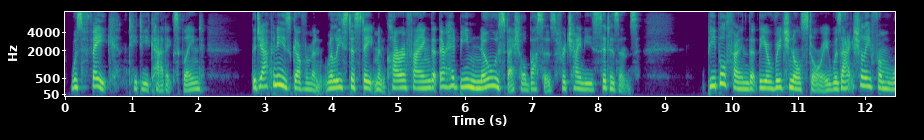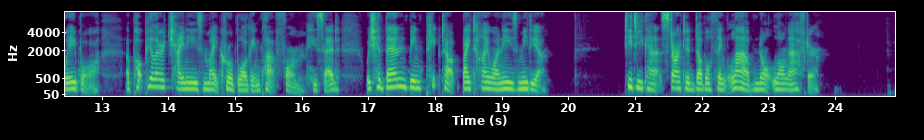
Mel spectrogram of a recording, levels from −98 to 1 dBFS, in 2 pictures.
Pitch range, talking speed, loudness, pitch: 170-215 Hz, 135 wpm, -20 LUFS, 185 Hz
